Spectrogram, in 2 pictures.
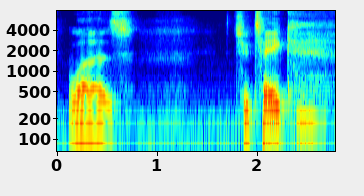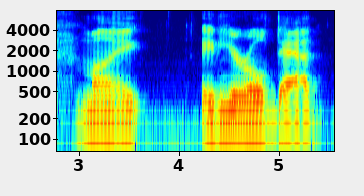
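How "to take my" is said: normal talking voice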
